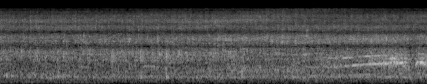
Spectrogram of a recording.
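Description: Steady rush of running water in a backyard aquaponics system, with a faint rising whistle near the end.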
